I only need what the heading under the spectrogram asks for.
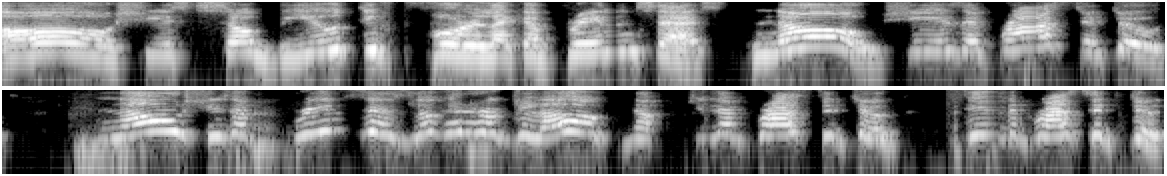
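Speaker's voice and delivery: bad put-on Israeli accent. Quoting an astrology teacher from Israel, in a terrible impression of Israeli teacher. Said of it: "I will do a terrible impression".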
